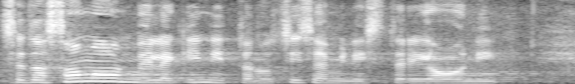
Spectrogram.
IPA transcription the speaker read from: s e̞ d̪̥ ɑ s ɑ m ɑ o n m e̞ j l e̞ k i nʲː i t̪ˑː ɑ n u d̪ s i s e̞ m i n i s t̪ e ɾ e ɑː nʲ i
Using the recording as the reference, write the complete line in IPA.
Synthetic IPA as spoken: s e̞ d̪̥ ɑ s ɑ m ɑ o n m e̞ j l e̞ k i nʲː i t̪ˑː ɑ n u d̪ s i s e̞ m i n i s t̪ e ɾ i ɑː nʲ i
